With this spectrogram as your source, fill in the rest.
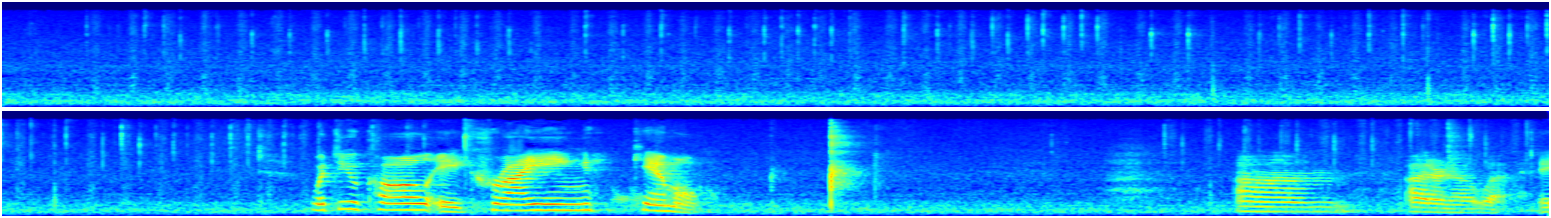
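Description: A felting needle pokes softly and rapidly into wool.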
